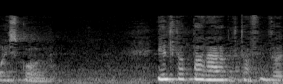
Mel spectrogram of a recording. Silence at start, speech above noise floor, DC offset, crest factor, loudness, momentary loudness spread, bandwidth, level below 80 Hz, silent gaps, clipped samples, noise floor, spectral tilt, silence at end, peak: 0 s; 21 dB; under 0.1%; 16 dB; -18 LUFS; 24 LU; 11 kHz; -42 dBFS; none; under 0.1%; -38 dBFS; -6 dB/octave; 0 s; -4 dBFS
